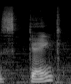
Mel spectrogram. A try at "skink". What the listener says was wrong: No, skink. Don't call him a skank. S-K-I-N-K.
